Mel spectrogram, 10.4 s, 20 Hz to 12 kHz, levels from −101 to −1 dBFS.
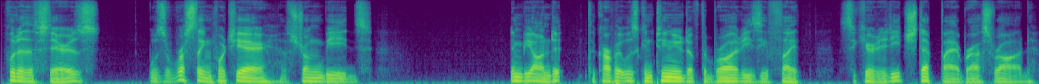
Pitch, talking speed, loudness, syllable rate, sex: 95 Hz, 190 wpm, -20 LUFS, 5.4 syllables/s, male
